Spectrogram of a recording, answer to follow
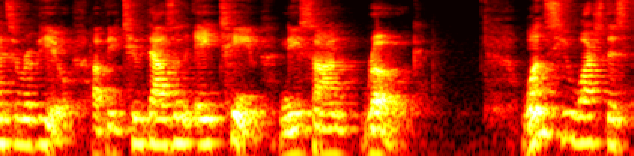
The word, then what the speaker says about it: Nissan: And by the way, Nissan in Japanese is pronounced Nissan.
